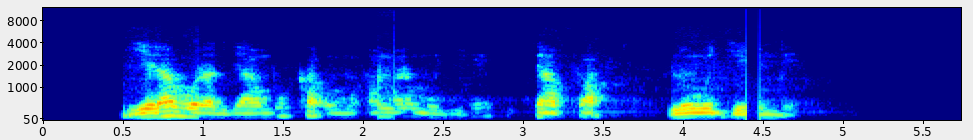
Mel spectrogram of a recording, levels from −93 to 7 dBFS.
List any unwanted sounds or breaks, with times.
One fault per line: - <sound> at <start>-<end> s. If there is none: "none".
- dropout at 4.4-4.5 s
